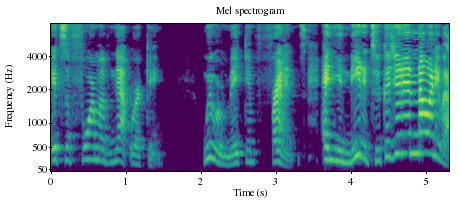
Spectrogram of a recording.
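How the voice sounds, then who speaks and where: A woman with an American accent speaks in a high, bright, sharp voice at a moderate pace. Her tone is animated, and her pitch swings very widely. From southern Maine, US. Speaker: Army veteran and workshop coach. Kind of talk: live online workshop talk. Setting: livestream. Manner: talkative.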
